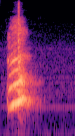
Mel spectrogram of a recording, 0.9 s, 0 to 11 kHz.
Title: I Have the HICCUPS!! part 17!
